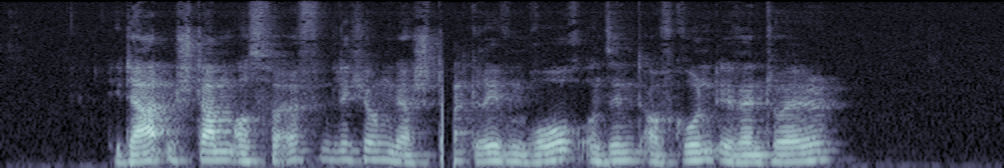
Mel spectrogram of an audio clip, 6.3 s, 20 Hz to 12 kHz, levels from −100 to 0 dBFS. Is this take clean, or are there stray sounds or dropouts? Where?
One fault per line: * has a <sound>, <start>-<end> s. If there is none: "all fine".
* has a dropout, 2.8-2.8 s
